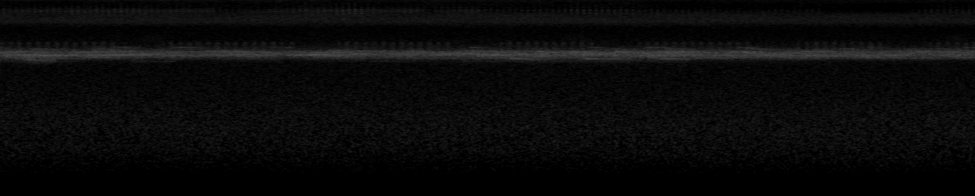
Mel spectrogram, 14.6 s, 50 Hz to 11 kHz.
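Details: Late-summer autumn insects singing at night on Soni Highland grassland in Nara, Japan, August 2021: a dense, sustained high-pitched trilling that barely wavers for the whole stretch, with softer pulsing layers higher up.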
